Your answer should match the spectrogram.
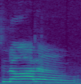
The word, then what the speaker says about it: Nado: the blanket trap right he mispronounced nado's name which do not get me wrong almost all of us do the first time right until we listen and hear it's natto but if you're i'm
